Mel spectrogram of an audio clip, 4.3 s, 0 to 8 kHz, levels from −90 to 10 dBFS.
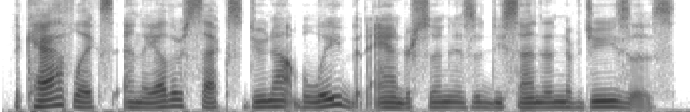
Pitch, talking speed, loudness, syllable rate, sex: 145 Hz, 220 wpm, -21 LUFS, 6.5 syllables/s, female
